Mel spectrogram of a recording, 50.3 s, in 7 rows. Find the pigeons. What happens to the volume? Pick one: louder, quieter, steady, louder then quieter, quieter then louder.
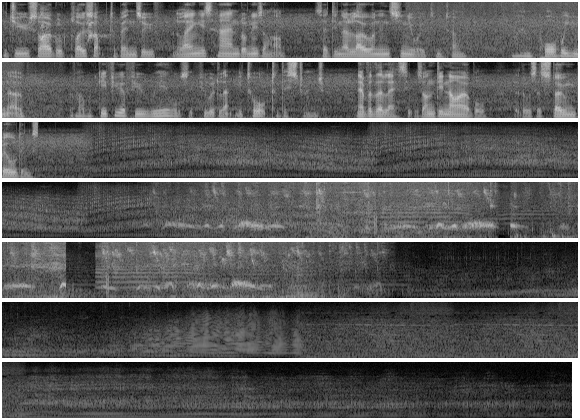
steady.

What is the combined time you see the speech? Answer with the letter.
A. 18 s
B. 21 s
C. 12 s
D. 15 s
D.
